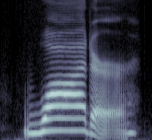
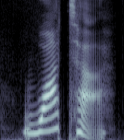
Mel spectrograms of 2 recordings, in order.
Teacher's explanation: American water soft t sound. British water clear t sound.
